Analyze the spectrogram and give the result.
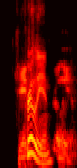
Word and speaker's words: Caprielian: James Caprielian got released. – Caprielian. – I know that guy. He's like my buddy. I don't know why I didn't say that right.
